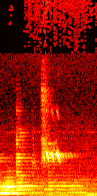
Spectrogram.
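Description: A cricket chirps in a quick burst of three or four high, shrill pulses, with another chirp starting at the very end, over a faint low hum.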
